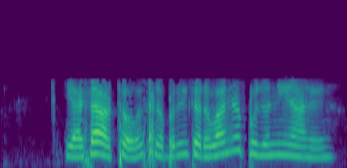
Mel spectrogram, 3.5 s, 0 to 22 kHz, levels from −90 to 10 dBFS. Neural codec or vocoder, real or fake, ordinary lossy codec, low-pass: codec, 16 kHz, 4.8 kbps, FACodec; fake; AAC, 24 kbps; 3.6 kHz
